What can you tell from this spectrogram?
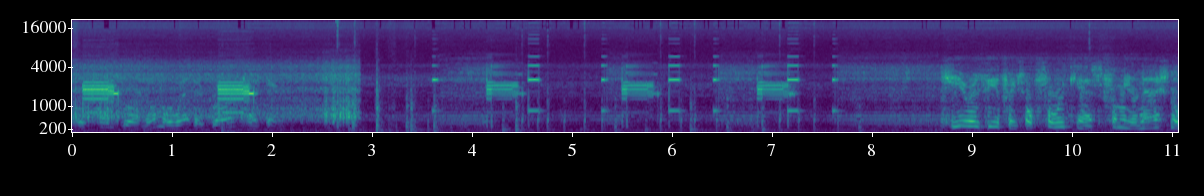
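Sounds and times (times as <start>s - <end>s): radio hiss: 0.0s - 2.9s, 3.7s - 4.4s, 7.6s - 11.0s.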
